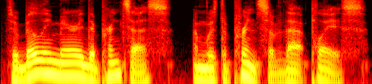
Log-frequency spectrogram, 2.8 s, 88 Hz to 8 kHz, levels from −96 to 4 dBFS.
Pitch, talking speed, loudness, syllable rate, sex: 110 Hz, 255 wpm, -18 LUFS, 6.9 syllables/s, male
